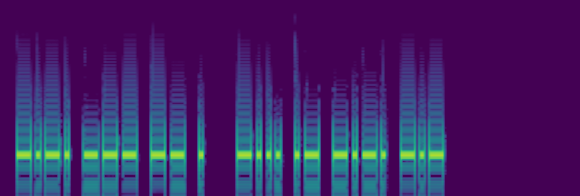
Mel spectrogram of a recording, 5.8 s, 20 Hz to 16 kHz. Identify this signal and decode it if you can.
Morse code, heard as a keyed tone, about 25 wpm, 700 Hz. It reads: COME BACK
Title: Sets of 5 Words 25wpm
